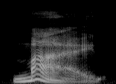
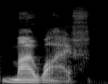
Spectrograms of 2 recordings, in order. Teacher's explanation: it's sort of a diphthong between the ah sound and the I sound in regular English · It's more like mine. So it has part of the ah sound and part of the I sound together. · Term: Ozark I sound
